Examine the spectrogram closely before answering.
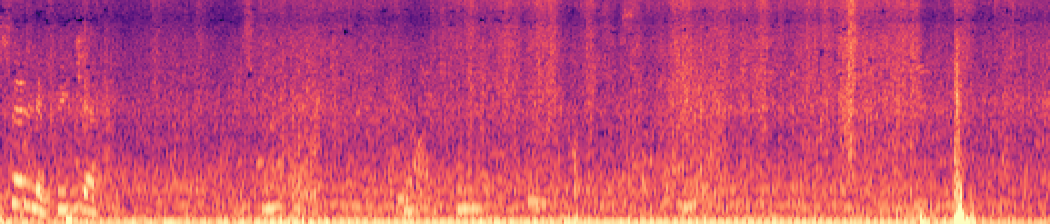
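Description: Stiff fabric rustles as a heavy robe swings about.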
